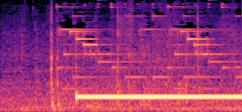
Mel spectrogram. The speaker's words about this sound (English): Somebody's phone ringing.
